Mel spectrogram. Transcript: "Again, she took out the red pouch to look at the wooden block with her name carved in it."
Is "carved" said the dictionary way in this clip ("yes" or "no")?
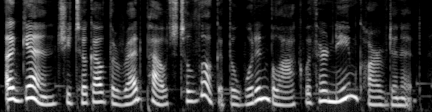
yes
